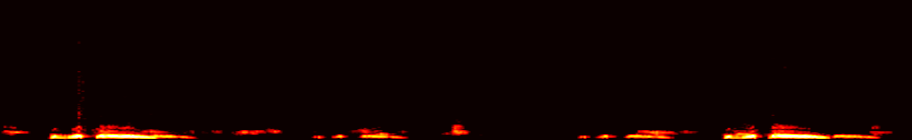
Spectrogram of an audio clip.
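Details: Spotted dove kept as a lure, giving rushing and crowing calls to summon wild doves: two loud throaty coo bursts several seconds apart, with softer brief coos between.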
